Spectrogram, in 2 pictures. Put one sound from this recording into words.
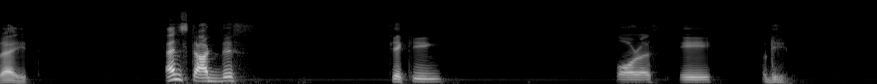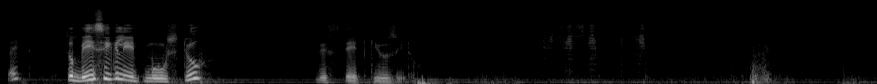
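A middle-aged man speaks calmly through a clip-on microphone in fits and starts.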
